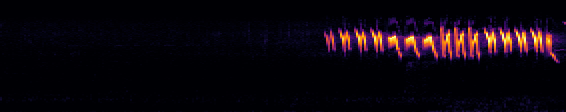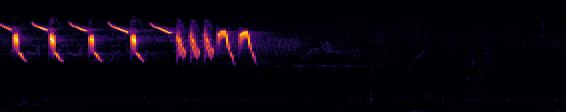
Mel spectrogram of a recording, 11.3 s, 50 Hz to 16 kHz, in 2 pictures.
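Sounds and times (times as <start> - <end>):
tree pipit singing a rapid high trill: 3.2 - 10.0.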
